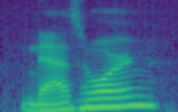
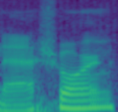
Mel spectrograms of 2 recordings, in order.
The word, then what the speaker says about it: Nashorn: about isomorphic javascript with nazorn i just learned how to pronounce it i was pronouncing with two h's and a sh sound nashorn which is totally incorrect um anyway yeah i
